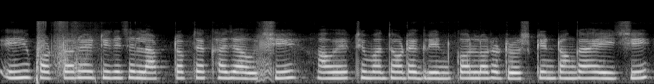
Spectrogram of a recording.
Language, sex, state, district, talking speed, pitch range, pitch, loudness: Odia, female, Odisha, Nuapada, 155 wpm, 285-300 Hz, 290 Hz, -12 LUFS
